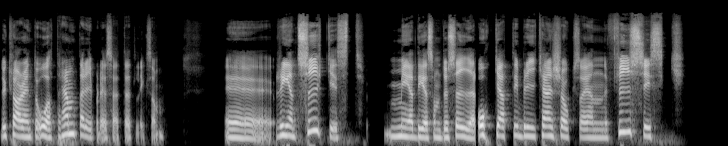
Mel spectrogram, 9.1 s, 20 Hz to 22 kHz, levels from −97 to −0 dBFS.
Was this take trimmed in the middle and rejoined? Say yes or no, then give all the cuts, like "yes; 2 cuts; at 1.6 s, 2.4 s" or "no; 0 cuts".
yes; 2 cuts; at 3.5 s, 5.9 s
